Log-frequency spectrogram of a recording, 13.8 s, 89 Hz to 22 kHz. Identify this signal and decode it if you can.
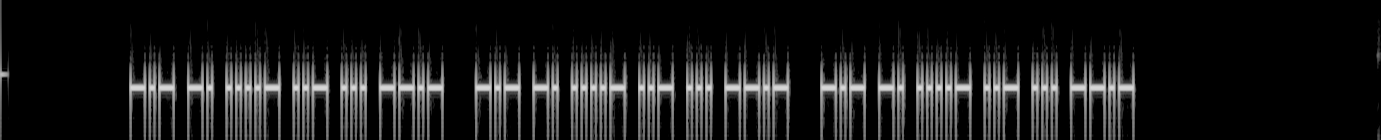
Morse code, heard as a keyed tone, about 25 wpm, 700 Hz. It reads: KN4USQ KN4USQ KN4USQ
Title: USA Call Signs Repeated 3x 25wpm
